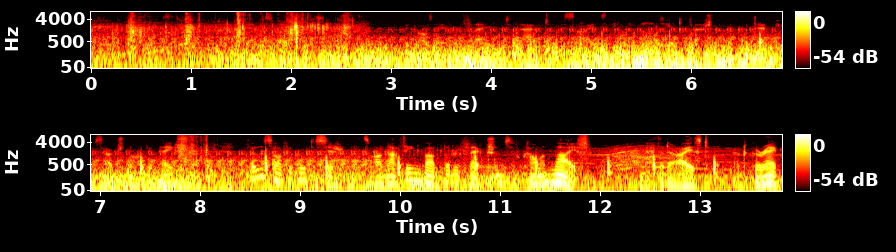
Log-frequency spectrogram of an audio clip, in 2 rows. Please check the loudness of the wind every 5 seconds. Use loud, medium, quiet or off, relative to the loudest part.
loud, loud, medium.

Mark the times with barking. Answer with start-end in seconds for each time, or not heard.
not heard.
